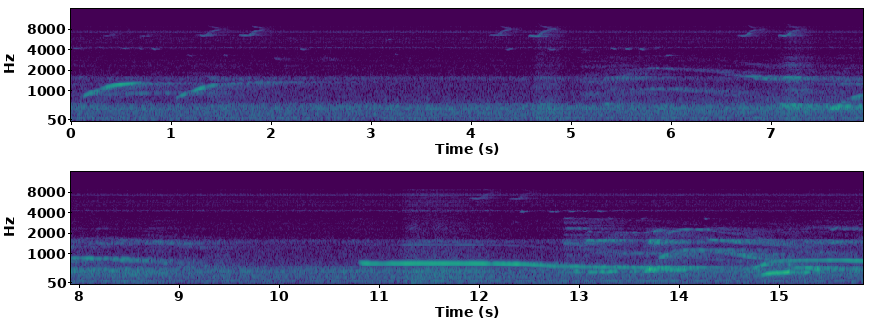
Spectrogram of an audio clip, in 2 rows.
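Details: Webcam recording from the NY Wolf Conservation Center, morning of March 15th, 2013: red wolves join the other wolves with rising, sliding howls, starting softly and building into a louder overlapping chorus of several voices.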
